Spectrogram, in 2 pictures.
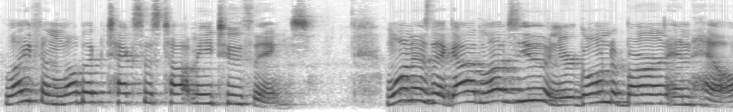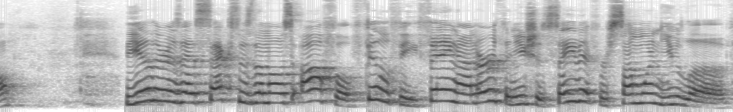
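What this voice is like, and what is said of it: Put-on Texas accent. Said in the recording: “How is my Texas accent? If you're from Texas, I apologize.”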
